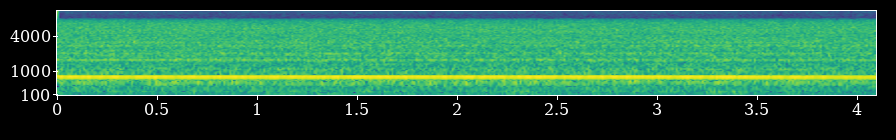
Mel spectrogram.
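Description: A pause with no speech: only a steady high-pitched whine and an even hiss from the recording.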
